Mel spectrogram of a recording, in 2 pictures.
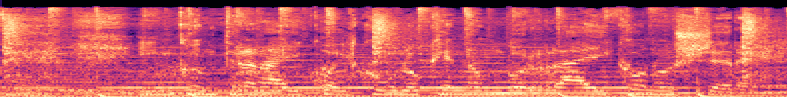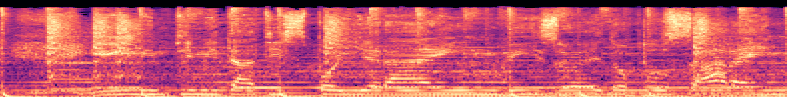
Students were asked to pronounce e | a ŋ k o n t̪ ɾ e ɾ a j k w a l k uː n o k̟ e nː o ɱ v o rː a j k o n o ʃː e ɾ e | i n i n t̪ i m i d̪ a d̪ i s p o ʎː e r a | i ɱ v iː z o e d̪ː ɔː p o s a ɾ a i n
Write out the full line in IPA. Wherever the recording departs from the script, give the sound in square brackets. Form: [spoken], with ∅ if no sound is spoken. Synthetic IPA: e | [i] ŋ k o n t̪ ɾ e ɾ a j k w a l k uː n o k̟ e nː o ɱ v o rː a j k o n o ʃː e ɾ e | i n i n t̪ i m i [t̪] a [t̪] i s p o ʎː e [ɾ] a | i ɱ v iː z o e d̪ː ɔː p o s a ɾ a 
